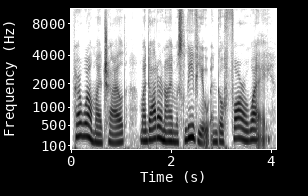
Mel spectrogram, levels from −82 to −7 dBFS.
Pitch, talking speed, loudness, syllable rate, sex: 195 Hz, 205 wpm, -15 LUFS, 5.0 syllables/s, female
